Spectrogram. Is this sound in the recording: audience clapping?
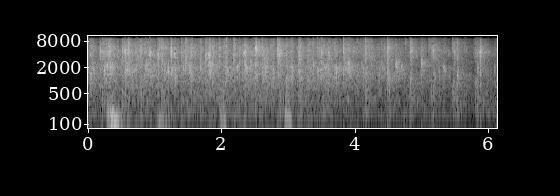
yes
